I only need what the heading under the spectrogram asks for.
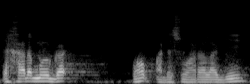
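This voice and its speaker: Man, ghost-hunt host, hushed and watchful, medium pitch, dull lo-fi sound. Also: fairly even intonation, moderate pace. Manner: hushed, alert, calls out greetings to spirits. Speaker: ghost-hunting video host. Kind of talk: live paranormal investigation commentary.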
